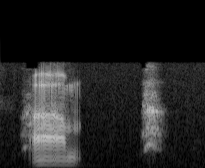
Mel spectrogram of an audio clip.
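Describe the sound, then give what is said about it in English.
A dog barks twice, first a long, loud, drawn-out bark, then after a brief pause a shorter, quieter one. “Hang on a minute, I got a barking dog.”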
